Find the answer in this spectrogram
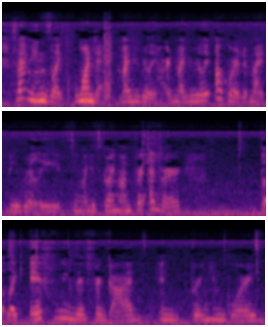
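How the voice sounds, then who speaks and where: There is audible room echo and noticeable background noise as a woman speaks at a moderate pace in a medium pitch with ordinary pitch variation. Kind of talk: casual vlog testimony. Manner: animated.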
